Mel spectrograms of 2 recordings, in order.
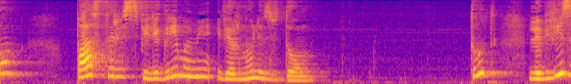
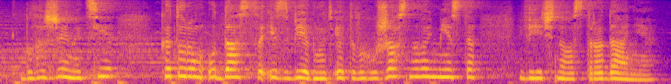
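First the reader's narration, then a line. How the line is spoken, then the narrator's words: Trembling voice. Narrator (Russian): Она дрожащим голосом сказала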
